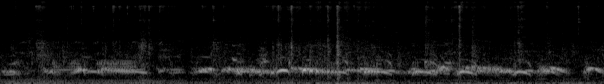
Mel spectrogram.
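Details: White-coloured Spotted Dove, possibly female, giving a full four-kuk khan yon crow in a medium-to-large, deep voice, played back from a recording: soft, low, rolling coos in repeated phrases, with faint clicks and room noise.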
